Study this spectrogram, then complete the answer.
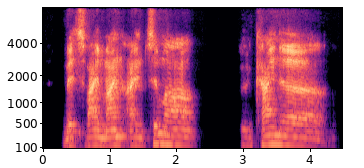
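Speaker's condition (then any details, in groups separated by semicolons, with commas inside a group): Spastic tetraparesis, spastic quadriplegia; birth injury, cord around neck, brain oxygen loss up to 15 minutes, four limbs, facial paralysis; speech control difficulties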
